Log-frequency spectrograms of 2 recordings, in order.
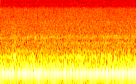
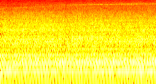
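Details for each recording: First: Engine on the dyno after ignition timing advance was added: steady, even idle with a smooth low hum and no stumbles or misses. Its tone changed dramatically and it sounds smoother and happier. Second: Tuned performance engine after timing was added: steady, even idle sitting noticeably high and not settling; so much ignition advance the idle table had to be raised, high idle from excess ignition advance.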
